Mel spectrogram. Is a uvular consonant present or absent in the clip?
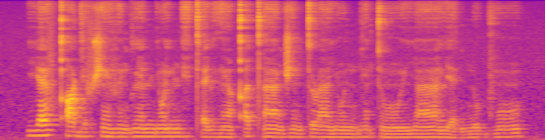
present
